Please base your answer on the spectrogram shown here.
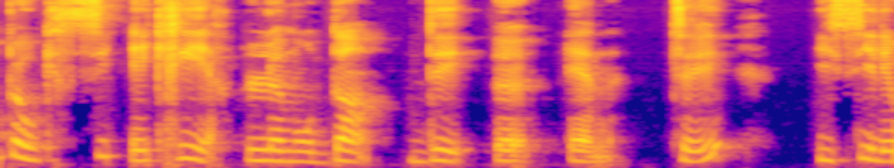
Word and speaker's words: dans: le mot d'un s'écrit Dan qui font le son 1 et la lettre S est une lettre muette alors nous avons dans comme dans les phrases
